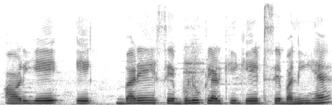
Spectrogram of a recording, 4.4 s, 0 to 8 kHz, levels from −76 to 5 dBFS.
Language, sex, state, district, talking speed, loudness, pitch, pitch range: Hindi, male, Bihar, Patna, 160 wpm, -17 LUFS, 175 Hz, 170-180 Hz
